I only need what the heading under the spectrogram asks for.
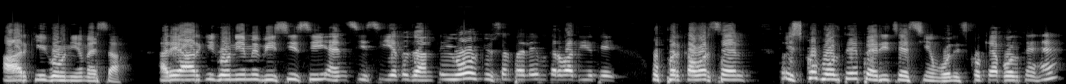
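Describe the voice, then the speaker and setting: A man's voice: high-pitched, steady tone, moderate pace, lo-fi sound. A man teaching an exam-prep lecture, who asks the class each question and then answers it, calling his students "beta" and checking in with "theek hai". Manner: calls students 'beta', checks understanding with 'theek hai'.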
